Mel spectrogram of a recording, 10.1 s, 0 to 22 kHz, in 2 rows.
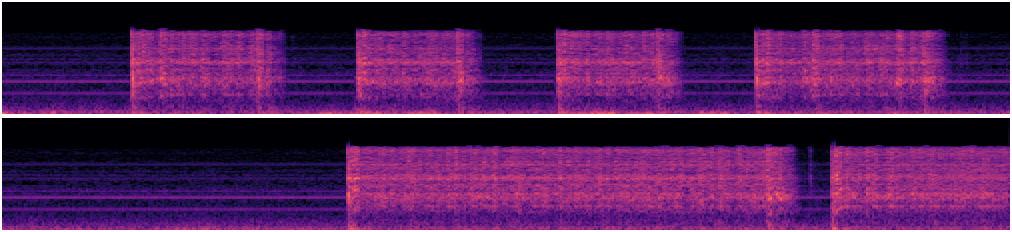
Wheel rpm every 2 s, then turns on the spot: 20, 80, 20, 110, 190.
none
